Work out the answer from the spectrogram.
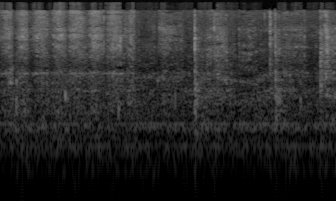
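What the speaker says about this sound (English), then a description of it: "So you want to whisk it good to get it all mixed in and smooth." Cream soup being whisked smooth in a pot, a steady quiet rubbing, scraping rasp with faint rhythmic strokes and a few brief clicks, no voices.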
